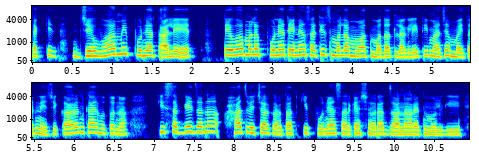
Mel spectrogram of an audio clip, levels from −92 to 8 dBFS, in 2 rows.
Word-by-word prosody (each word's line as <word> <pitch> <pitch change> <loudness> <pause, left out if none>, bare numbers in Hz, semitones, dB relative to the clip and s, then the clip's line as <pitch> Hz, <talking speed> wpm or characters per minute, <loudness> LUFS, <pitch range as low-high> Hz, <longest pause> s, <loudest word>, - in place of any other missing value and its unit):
नक्कीच. 210 +3 -5 0.4
जेव्हा 230 +4 +4
मी 310 +2 +2
पुण्यात 245 -2 +1
आले 190 -1 +2 0.5
तेव्हा 265 +2 +6
मला 280 0 +3
पुण्यात 265 +1 +1
येण्यासाठीच 265 +1 +1
मला 245 -1 +3
मुळात 220 0 +1
मदत 205 +2 0
लागली 180 +1 -1
ती 240 - -3
माझ्या 235 +2 0
मैत्रिणीची. 190 -2 -2
कारण 220 +5 +1
काय 245 -1 +1
होतं 205 -3 -4
ना, 175 0 -2 0.4
की 270 - 0
सगळेजणं 270 +1 0 0.2
हाच 245 +2 +2
विचार 230 -2 +1
करतात, 195 -2 -2
की 230 - -4
पुण्यासारख्या 195 -1 -1
शहरात 190 -1 -1
जाणार 175 -1 +1
आहेत 175 +1 -2
मुलगी, 175 0 -3
220 Hz, 170 wpm, -22 LUFS, 190-250 Hz, 0.5 s, तेव्हा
